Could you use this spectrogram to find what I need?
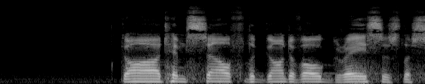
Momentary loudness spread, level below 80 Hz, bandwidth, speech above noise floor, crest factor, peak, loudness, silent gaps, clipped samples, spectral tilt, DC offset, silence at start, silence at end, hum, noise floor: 7 LU; -56 dBFS; 16 kHz; 44 dB; 20 dB; -4 dBFS; -23 LUFS; none; under 0.1%; -4 dB/octave; under 0.1%; 1.2 s; 0 s; 60 Hz at -50 dBFS; -66 dBFS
